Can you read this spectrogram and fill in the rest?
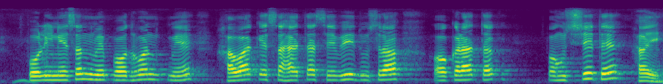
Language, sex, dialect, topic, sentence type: Magahi, male, Western, agriculture, statement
